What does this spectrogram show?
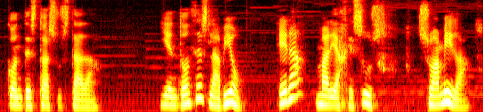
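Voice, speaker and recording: A woman's voice: lowish voice, lively intonation, unhurried, dry recording, soft background music. A woman reading scripted narration for a radio play.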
